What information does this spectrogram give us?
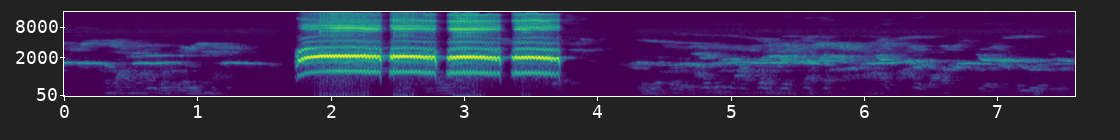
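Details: Faint warbling song surrounds a female laughingthrush's 'ro' call, which prompts males to sing: four loud, harsh, evenly spaced nasal notes in a burst of about two seconds.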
